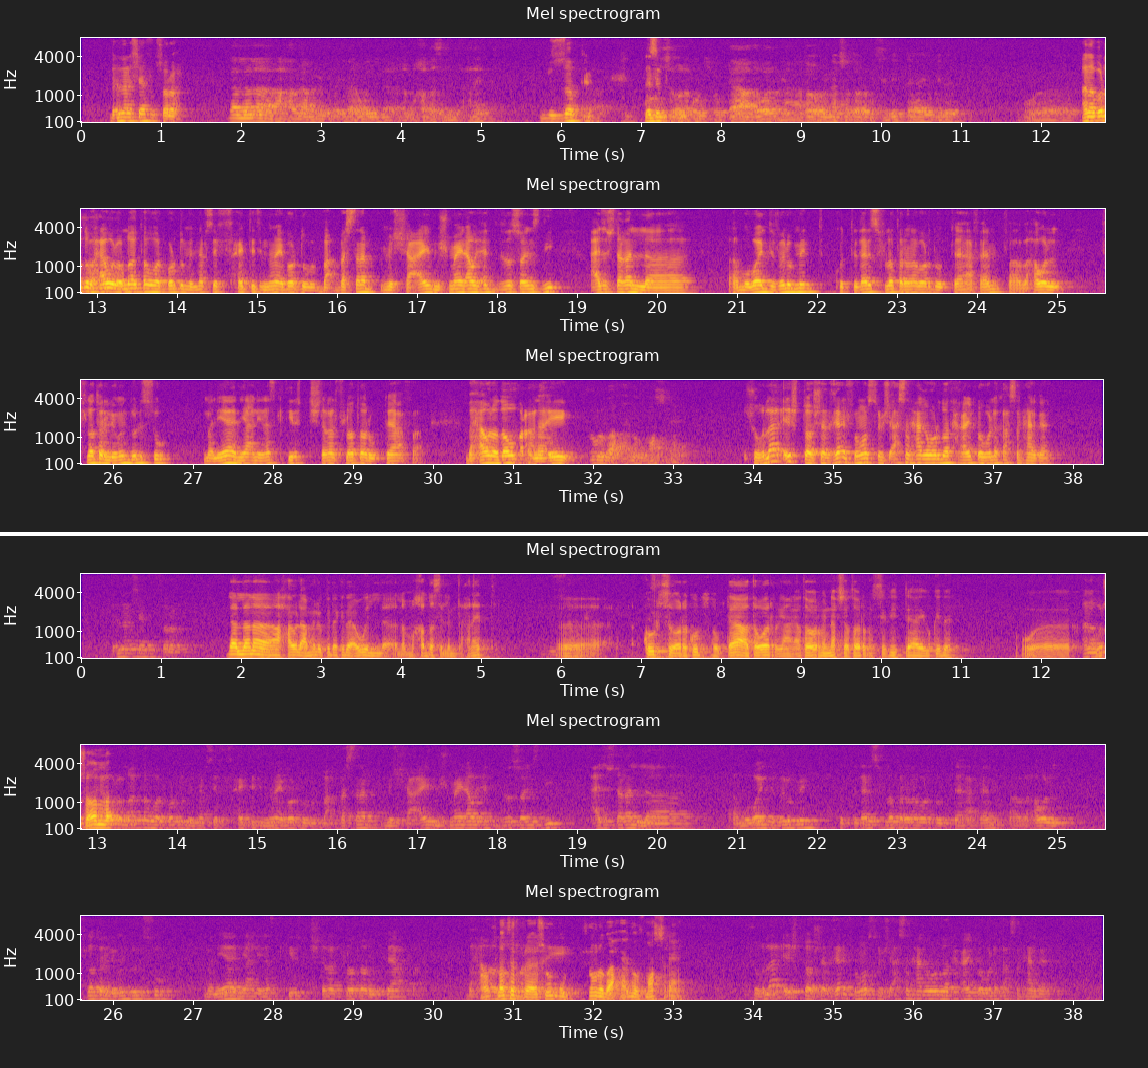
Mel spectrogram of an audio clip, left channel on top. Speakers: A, on the left; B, on the right.
A: ده اللي انا شايفه بصراحه
B: ده اللي انا هحاول اعمله كده كده اول لما اخلص الامتحانات
A: بالظبط
B: آه، كورس
A: لازم تبقى-
B: ورا كورس وبتاع اطور يعني اطور من نفسي اطور من السي في بتاعي وكده و...
A: انا برضو
B: وان شاء
A: بحاول
B: الله
A: والله اطور برضو من نفسي في حته ان انا إيه برضو ب- بس انا مش عايز مش مايل قوي لحته الداتا ساينس دي عايز اشتغل آه، آه، موبايل ديفلوبمنت كنت دارس فلاتر انا برضو بتاع فاهم فبحاول فلاتر اليومين دول السوق مليان يعني ناس كتير تشتغل فلاتر وبتاع فبحاول
B: هو فلاتر
A: ادور على
B: شغل
A: ايه
B: شغله بقى حلو في مصر يعني
A: شغلها قشطه شغال في مصر مش احسن حاجه برضو هضحك عليك لو بقول لك احسن حاجه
